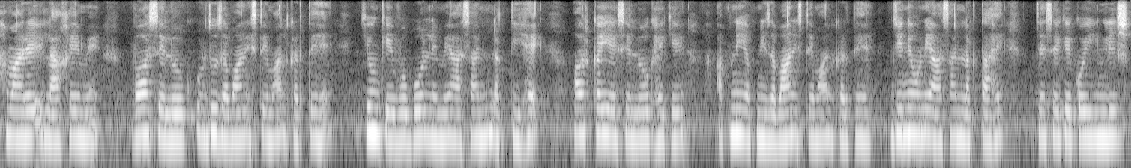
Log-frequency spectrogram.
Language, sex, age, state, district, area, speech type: Urdu, female, 18-30, Telangana, Hyderabad, urban, spontaneous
